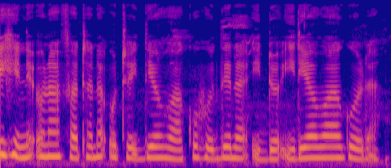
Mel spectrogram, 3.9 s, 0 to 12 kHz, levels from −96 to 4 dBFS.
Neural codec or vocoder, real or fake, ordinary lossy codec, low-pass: none; real; none; 10.8 kHz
